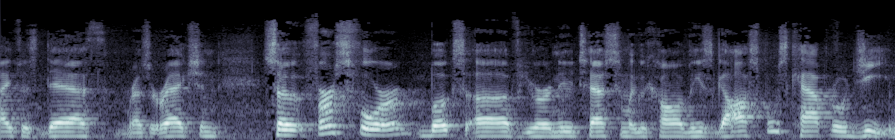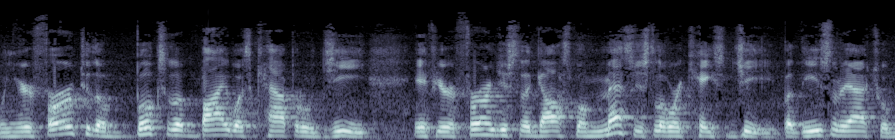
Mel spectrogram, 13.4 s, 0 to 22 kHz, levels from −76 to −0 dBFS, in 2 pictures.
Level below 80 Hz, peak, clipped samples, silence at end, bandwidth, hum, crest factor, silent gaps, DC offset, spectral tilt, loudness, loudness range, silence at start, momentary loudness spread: -48 dBFS; 0 dBFS; under 0.1%; 0 s; 13 kHz; none; 14 dB; none; under 0.1%; -5.5 dB/octave; -15 LUFS; 1 LU; 0 s; 6 LU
